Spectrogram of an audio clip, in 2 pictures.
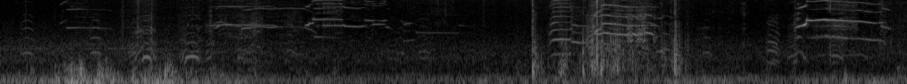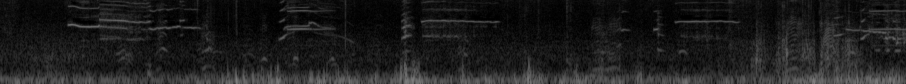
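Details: Gulls on a sandy gulf beach among people: frequent sharp, high, wavering cries and yelps from several birds, some overlapping, over a quieter low background of surf.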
